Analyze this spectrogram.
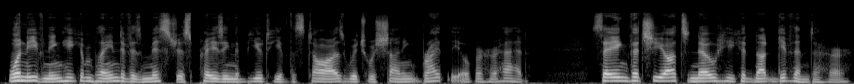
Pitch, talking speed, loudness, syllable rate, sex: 140 Hz, 230 wpm, -22 LUFS, 5.8 syllables/s, male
